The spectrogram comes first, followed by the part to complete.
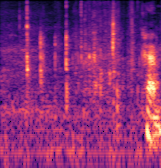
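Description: A handful of light, irregular clicks and taps as small makeup items and packaging are picked up and handled.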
